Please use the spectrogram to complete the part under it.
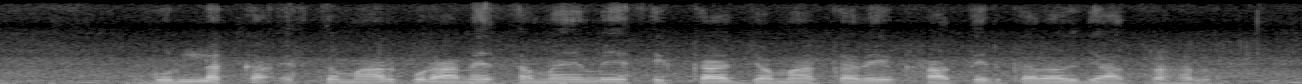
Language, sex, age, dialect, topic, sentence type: Bhojpuri, male, 18-24, Western, banking, statement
